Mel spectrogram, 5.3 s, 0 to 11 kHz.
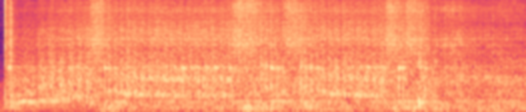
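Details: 1966 Ford Ranchero, factory V8 with manual choke, cranked with throttle held: starter turns the engine in uneven bursts for several seconds, never catching; cranks but won't start.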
